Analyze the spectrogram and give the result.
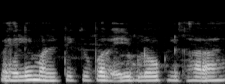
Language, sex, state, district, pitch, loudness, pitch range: Hindi, female, Uttar Pradesh, Etah, 185 Hz, -15 LUFS, 180-190 Hz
